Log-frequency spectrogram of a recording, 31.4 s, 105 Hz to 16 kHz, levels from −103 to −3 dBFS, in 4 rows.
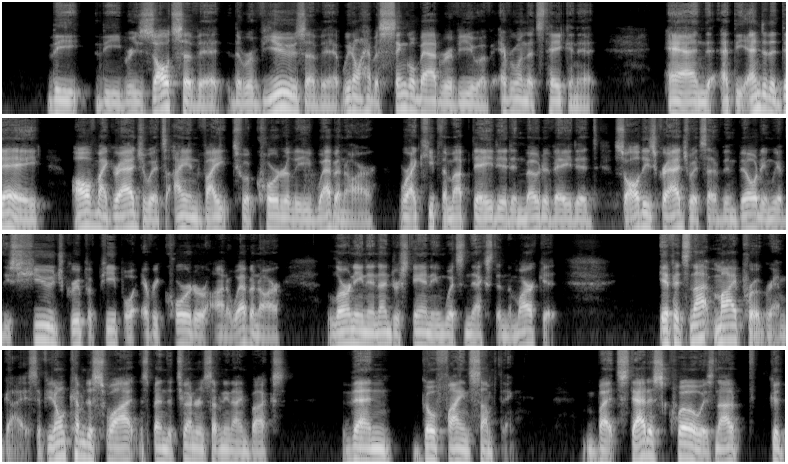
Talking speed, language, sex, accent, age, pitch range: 195 wpm, English, male, American, 40-59, 90-110 Hz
